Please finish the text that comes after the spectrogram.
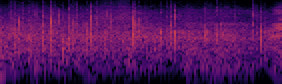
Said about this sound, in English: I am eight months pregnant, so if you want to clap, okay, thank you.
